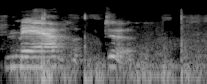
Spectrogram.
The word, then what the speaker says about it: merde: So our word in French for shit is merde. Merde. Marde. Little pronunciation help here.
